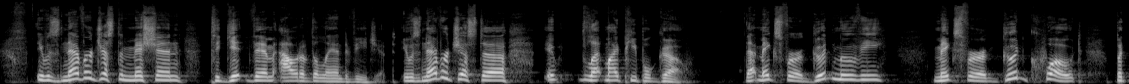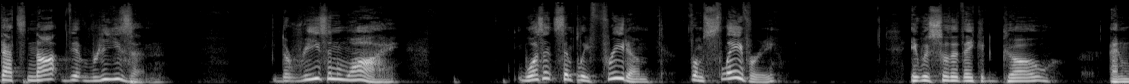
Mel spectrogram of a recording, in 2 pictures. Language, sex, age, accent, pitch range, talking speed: English, male, 30-49, American, 125-180 Hz, 150 wpm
